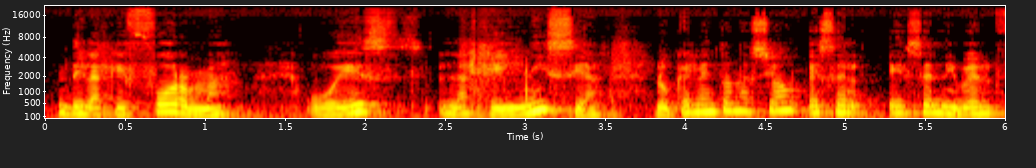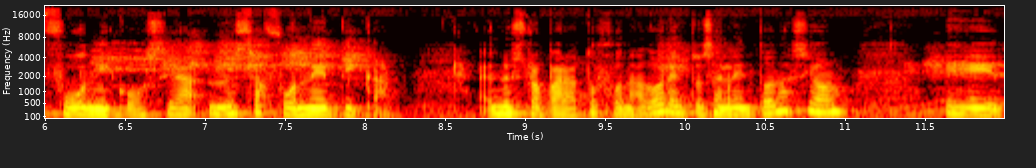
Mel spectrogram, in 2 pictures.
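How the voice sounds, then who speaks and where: A middle-aged woman with a Honduran Spanish accent has a low, mellow voice, with a little hiss or hum on the recording. She teaches a recorded tutoring lesson, explaining step by step and often checking in with a question tag.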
